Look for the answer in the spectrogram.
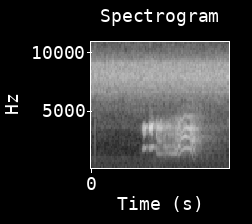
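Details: Harsh grating call of a Purple Roller, one of a pair filmed by a fixed camera at Hyena Pan, Khwai Private Reserve, Okavango Delta, Botswana; two short clicks lead into a rough, buzzy rasp, with a constant high-pitched hum behind.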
